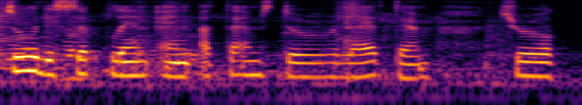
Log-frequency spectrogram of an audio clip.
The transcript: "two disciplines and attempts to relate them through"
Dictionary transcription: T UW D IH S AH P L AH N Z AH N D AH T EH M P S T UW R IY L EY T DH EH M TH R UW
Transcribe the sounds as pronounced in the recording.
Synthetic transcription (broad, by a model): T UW D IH S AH P L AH N AH N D AH T EH M P S T UW R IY L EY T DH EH M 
